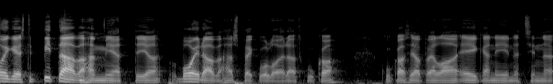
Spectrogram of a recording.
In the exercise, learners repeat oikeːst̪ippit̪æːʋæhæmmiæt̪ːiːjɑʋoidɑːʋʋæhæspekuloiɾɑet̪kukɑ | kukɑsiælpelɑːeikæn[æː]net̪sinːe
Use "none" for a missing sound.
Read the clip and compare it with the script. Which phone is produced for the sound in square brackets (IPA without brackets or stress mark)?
iː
